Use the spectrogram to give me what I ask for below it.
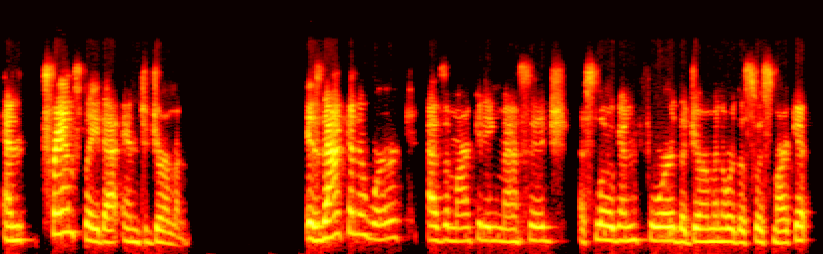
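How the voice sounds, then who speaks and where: A middle-aged woman from Sweden answers interview questions, laying out her points emphatically and often checking in with "right?". Her voice sits at an ordinary pitch for a woman. The recording is dry and a little dull, like a lo-fi call. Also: normal speed, dry recording. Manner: explanatory, emphatic, with repeated rhetorical "right?". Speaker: interview guest, company co-founder. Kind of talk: conversational interview.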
